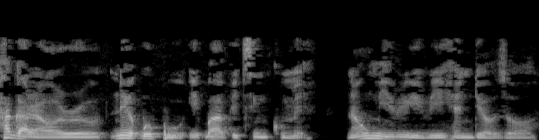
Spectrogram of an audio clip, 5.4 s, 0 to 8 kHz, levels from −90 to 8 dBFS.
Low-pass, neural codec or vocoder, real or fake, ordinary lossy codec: 7.2 kHz; none; real; MP3, 24 kbps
